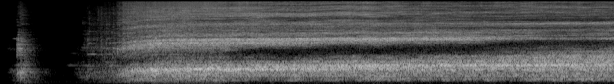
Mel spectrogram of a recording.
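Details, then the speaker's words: Wega espresso machine with a newly fitted 2940 W heater element: a short tap, then a steady buzzing hum as the pump refills the boiler after water is run off. Boiler pressure drops, so the element switches back on. Normal autofill. "you can see this is the pump pressure incidentally you can see it's pumping in some more water now as that water fills the boiler the the pressure in here will drop because temperature will drop and it will switch back on"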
